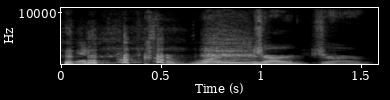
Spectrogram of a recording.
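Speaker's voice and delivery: high, slow, laughing whine; whiny baby voice. Retold or imitated. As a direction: whine it like a spoiled toddler. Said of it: "whiny baby version".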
